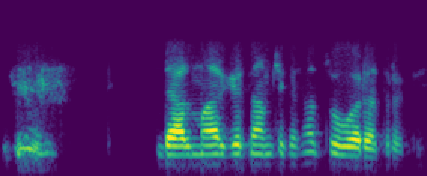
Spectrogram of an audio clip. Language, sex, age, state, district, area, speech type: Kashmiri, male, 30-45, Jammu and Kashmir, Srinagar, urban, conversation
